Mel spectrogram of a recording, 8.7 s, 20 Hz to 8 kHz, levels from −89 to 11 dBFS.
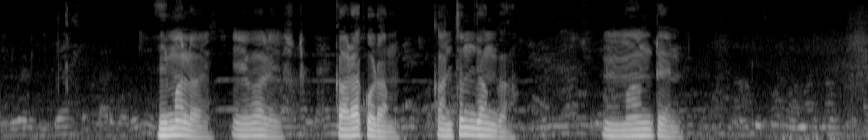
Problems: none marked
